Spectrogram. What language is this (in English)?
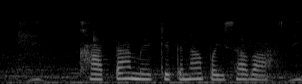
Bhojpuri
